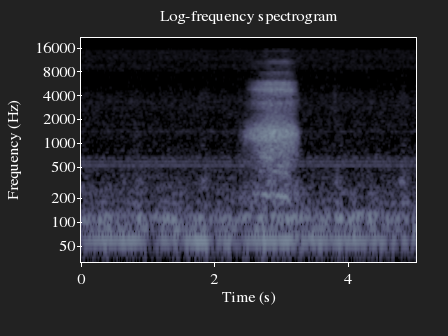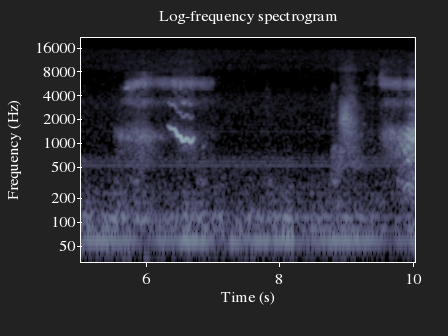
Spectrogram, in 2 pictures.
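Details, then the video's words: Chihuahua asleep, recorded 24 October 2020, snoring softly: three breathy hisses a few seconds apart, one with a thin squeaky whistle sliding downward, against a constant low background hum. "치와와의 코골이"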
